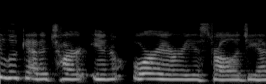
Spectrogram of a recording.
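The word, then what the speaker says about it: horary: at a chart in or area astrology I pronounce it or Airy because I have French background and the H is silent so um that it's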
